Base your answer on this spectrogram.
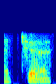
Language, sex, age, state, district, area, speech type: Urdu, male, 18-30, Delhi, East Delhi, urban, conversation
